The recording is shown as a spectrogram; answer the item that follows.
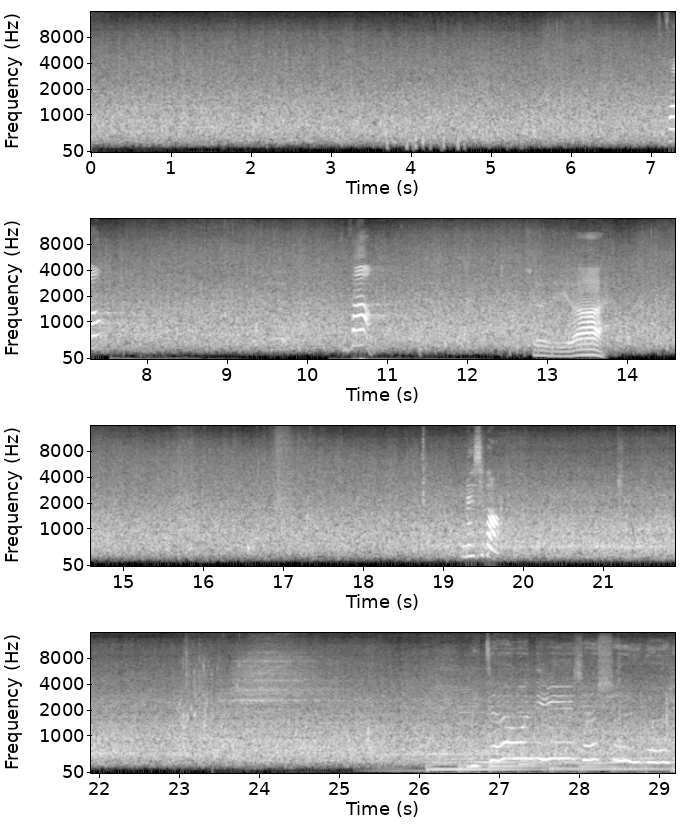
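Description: Shallow stream water running steadily over rocks, broken by a few brief voice sounds: short cries or grunts, one gliding down in pitch. Gentle guitar-led music comes in near the end.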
